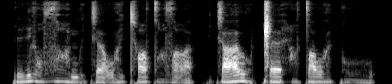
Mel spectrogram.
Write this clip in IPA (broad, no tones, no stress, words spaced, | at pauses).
ɾilʲo̤ zˤɛ̤mə̤cɛ lˠɛ̤cʰɔtˤo̤zˤa | calo̤ ǁɛhi̤tˤəlˠɛ̤ ko̤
